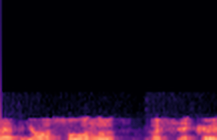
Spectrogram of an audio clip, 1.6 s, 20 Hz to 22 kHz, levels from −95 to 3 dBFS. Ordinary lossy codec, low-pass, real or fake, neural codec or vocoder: AAC, 24 kbps; 19.8 kHz; real; none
